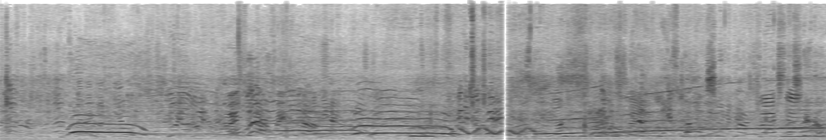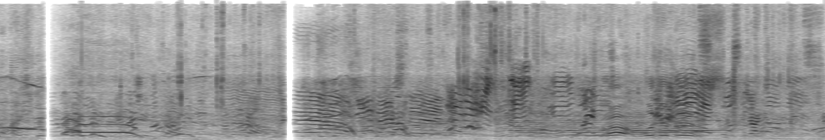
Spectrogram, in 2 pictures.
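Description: A fire truck siren wails and whoops, rising and falling in pitch.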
